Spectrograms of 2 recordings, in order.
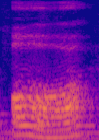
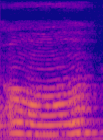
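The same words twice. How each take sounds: First: Said in the usual way. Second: Higher, touched aw; tender aw. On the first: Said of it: "not, not that". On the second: Shown as a demonstration. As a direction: coo it like you're moved. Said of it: "I'm like".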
